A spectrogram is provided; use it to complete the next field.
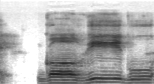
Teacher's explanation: Diucapkan di makhraj qaf dan tidak meninggikan lidah ke langit-langit mulut.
